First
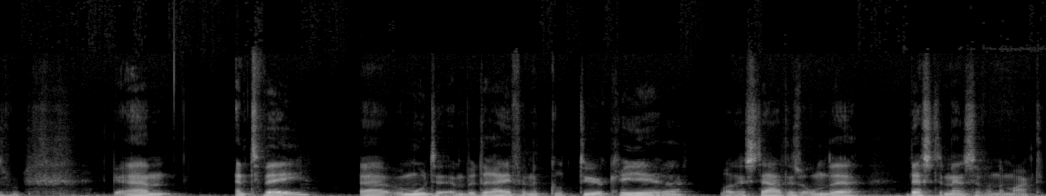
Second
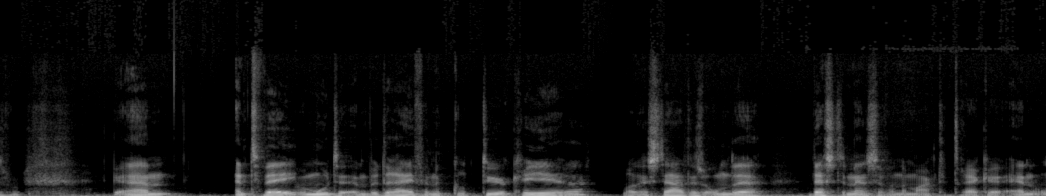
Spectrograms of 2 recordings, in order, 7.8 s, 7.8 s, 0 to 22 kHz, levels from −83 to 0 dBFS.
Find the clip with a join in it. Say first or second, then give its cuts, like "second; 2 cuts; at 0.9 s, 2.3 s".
second; 1 cut; at 2.2 s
